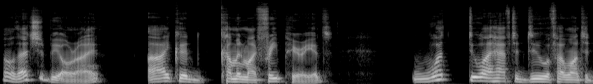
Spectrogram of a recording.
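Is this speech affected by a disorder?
No.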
